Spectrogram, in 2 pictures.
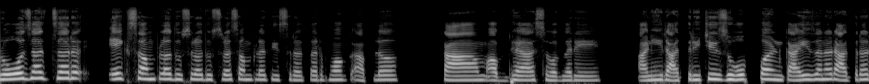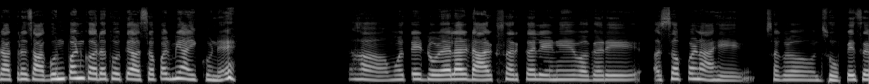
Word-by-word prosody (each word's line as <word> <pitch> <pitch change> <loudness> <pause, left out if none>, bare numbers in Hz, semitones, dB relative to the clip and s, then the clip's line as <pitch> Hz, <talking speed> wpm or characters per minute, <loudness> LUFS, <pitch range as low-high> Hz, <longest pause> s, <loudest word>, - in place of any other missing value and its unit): रोजच 260 +4 +5
जर 285 0 +4 0.3
एक 250 +1 0
संपलं 250 -2 +2
दुसरं, 230 0 -1
दुसरं 220 0 -3
संपलं 225 -1 -3
तिसरं. 210 -1 -6
तर 210 0 -5
मग 215 -1 -2
आपलं 210 +3 -4 0.5
काम 200 0 +2
अभ्यास 195 +3 -1
वगैरे 190 0 -5 0.4
आणि 205 +3 +1
रात्रीची 215 +5 +1
झोप 225 0 +3
पण 230 -3 +3
काहीजणं 220 +4 +1
रात्र-रात्र 230 +3 0
जागून 235 +3 +5
पण 285 0 +7
करत 250 0 +2
होते 250 0 0
असं 235 +1 +2
पण 255 -1 0
मी 275 - +5
ऐकून 225 -5 0
आहे. 275 +7 +3 1.2
हां, 215 -5 -4
मग 225 - -3
ते 245 - +2
डोळ्याला 225 +1 +5
डार्क 215 -1 +1
सर्कल 230 -1 -2
येणे 220 0 -1
वगैरे 210 0 -2 0.4
असं 250 +5 -1
पण 255 -1 +1
आहे. 195 0 -4 0.2
सगळं 205 -2 -4
झोपेचे 215 +3 0
220 Hz, 145 wpm, -23 LUFS, 205-240 Hz, 1.2 s, पण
